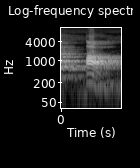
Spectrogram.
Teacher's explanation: विवृत स्वर जिनके उच्चारण में सबसे अधिक मुख खुलेगा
